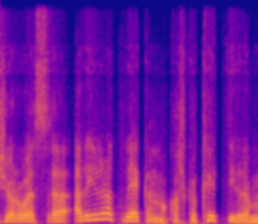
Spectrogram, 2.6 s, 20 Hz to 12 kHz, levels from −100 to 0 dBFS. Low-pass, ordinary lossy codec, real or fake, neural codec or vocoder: 10.8 kHz; Opus, 16 kbps; fake; codec, 16 kHz in and 24 kHz out, 0.4 kbps, LongCat-Audio-Codec, fine tuned four codebook decoder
